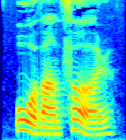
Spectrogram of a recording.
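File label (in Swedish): "ovanför", swedish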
